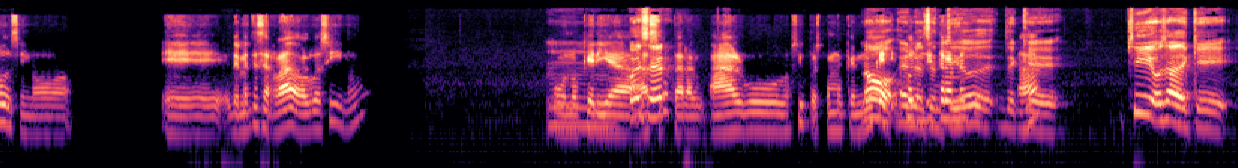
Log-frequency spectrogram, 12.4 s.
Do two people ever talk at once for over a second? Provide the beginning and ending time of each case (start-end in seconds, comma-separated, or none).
5.5-6.7, 8.6-10.5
